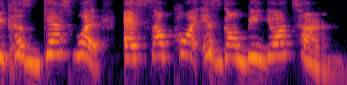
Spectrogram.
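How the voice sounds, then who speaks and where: A woman's voice is extremely high, bright and sharp. She speaks in a raised, projected voice with lively intonation. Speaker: livestream host. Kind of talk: inspirational livestream talk. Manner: stutter.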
